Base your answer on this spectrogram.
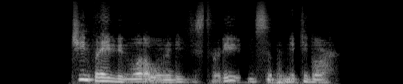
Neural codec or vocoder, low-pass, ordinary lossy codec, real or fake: codec, 44.1 kHz, 0.9 kbps, DAC; none; none; fake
